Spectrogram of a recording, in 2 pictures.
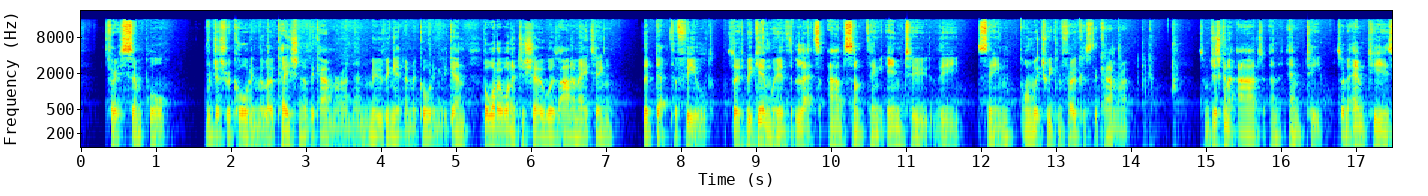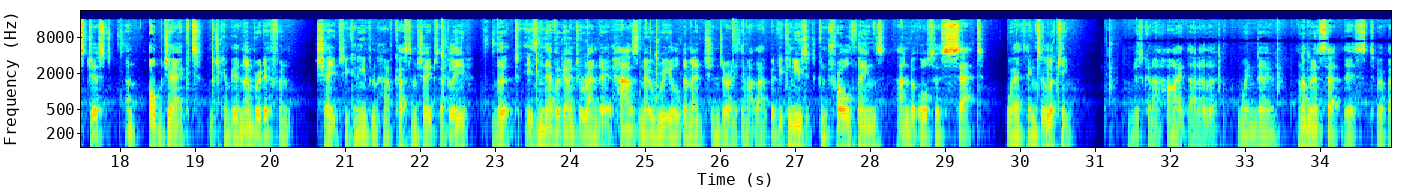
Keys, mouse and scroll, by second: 9.1 click, 9.9 middle click, 11.1 scroll down 1, 17.9 click, 19.2 KP_7, 20.1-22.1 scroll down 1, 22.2 g, 22.8 g, 22.9 click, 23.6 KP_Decimal, 25.1 g, 26.3 click, 27.3 middle click, 28.9-30.5 scroll up 1, 30.7 shift+middle click, 31.3 click, 32.7 shift+middle click, 34.1 g.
